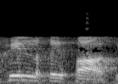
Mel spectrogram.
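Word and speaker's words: فِي الْقِصَاصِ: تو فی القصاص ہی دیکھو, یا اور الف میں نہیں پڑھ رہا, فا کے نیچے کسرہ پڑھ کر اس کو لام کے ساتھ ملا رہا ہوں. فی القصاص ہی, تو فا 1, لام 2, قاف, صاد, الف, صاد, کتنے ہو گئے؟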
